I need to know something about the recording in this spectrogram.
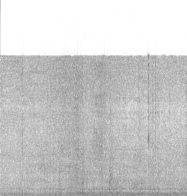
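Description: Steady low rumble of a car driving slowly, engine and tyre noise heard from inside the cabin.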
